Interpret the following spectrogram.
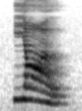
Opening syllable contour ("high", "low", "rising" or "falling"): falling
